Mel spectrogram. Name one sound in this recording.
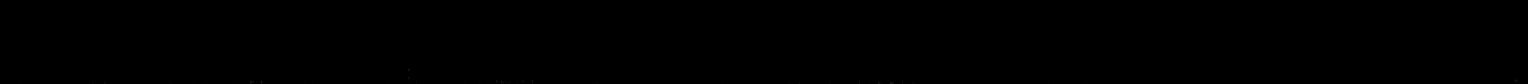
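Small clicks and taps sound on a wooden floor.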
